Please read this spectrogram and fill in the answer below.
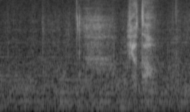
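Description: Steady low road rumble inside a moving car's cabin, with a woman softly saying "Ya da" near the end.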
